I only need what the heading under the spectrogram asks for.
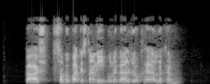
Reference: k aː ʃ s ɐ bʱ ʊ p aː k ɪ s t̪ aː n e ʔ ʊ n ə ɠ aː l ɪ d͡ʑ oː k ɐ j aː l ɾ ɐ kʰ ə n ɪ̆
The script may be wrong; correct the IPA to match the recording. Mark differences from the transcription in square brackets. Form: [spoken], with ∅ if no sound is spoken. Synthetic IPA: k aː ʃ s ɐ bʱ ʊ p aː k ɪ s t̪ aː n [i] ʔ ʊ n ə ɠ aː l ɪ d͡ʑ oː [x] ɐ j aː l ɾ ɐ kʰ ə n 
